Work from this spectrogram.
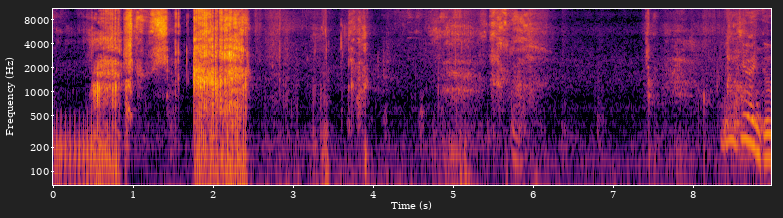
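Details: A pet dog, recorded in May 2017, gives low, rumbling grumbles and short growls in irregular bursts, while a person talks to it in between, with louder broadband bursts of speech and handling noise.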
